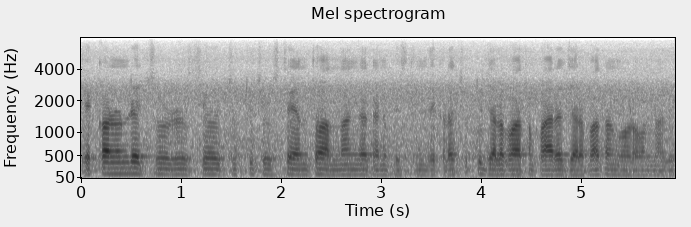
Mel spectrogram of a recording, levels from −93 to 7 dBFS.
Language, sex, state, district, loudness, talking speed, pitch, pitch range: Telugu, male, Andhra Pradesh, Manyam, -23 LUFS, 160 wpm, 105 Hz, 100-110 Hz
